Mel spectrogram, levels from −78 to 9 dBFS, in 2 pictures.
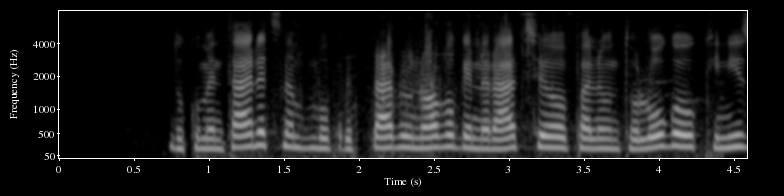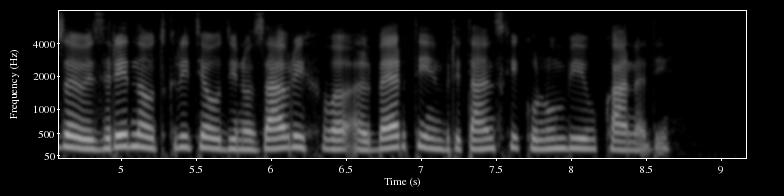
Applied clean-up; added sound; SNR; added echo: neural separator model SepFormer DNS4.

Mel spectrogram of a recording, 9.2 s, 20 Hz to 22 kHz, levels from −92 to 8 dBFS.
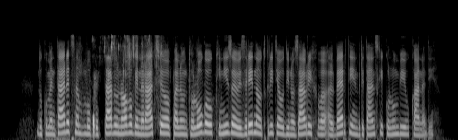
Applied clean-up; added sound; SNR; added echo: neural mask model Resemble Enhance denoiser.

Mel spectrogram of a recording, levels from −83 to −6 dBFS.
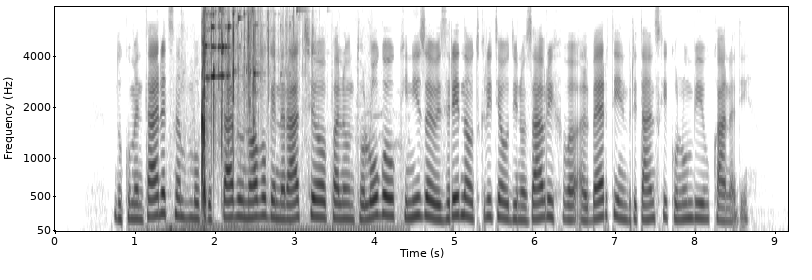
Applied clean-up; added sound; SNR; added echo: none; Shatter / Crushing; -2 dB; none.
